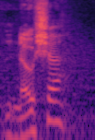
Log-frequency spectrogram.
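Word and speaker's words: Noscea: It's pronounced Nosha. I've always said Noska.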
